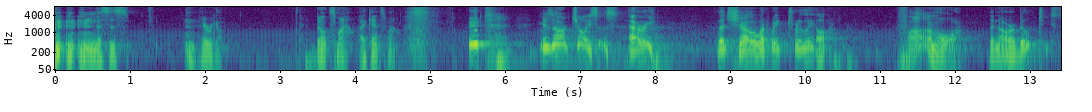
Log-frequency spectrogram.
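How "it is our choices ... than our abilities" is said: put-on voice with swooping pitch and creaky rasp. Doing a favorite Harry Potter character impression: Dumbledore voice. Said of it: "I'd always do Dumbledore".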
